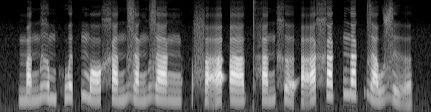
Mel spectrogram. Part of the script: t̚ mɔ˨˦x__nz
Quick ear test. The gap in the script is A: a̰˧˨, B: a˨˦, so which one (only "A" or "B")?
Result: B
